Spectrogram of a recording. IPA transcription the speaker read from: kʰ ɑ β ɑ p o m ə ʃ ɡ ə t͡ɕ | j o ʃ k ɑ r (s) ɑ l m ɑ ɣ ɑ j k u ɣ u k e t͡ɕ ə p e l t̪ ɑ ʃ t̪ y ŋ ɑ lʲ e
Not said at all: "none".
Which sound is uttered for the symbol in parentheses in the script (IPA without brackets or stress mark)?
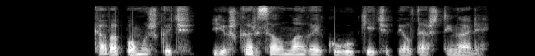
s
